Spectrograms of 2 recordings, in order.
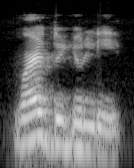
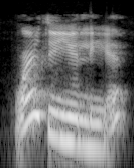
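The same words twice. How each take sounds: First: The voice falls at the end. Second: The voice rises at the end. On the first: "Following intonation" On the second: "Rising intonation"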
